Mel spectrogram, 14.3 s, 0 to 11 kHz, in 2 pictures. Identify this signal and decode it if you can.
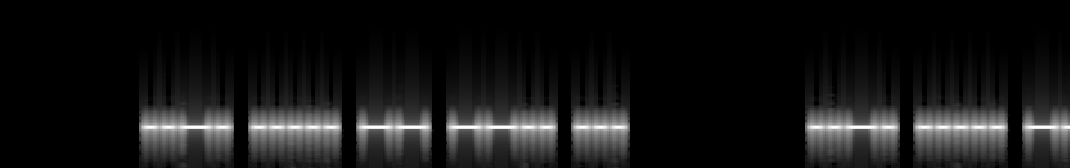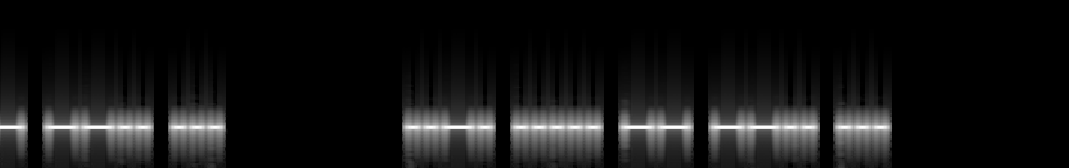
Morse code, heard as a keyed tone, about 21 wpm, 700 Hz. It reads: F5MZS F5MZS F5MZS
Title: DXCC-100 Call Signs - 5 Characters - Repeated 3x - 20wpm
